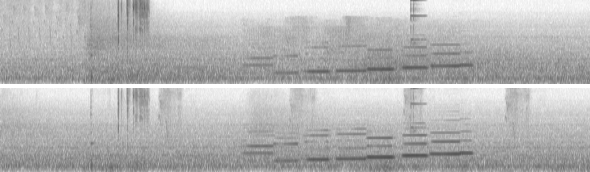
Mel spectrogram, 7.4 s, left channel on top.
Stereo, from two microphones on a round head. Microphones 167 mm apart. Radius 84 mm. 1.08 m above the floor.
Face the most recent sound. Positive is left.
turn(degrees=25)  # may be behind; listen again after turning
